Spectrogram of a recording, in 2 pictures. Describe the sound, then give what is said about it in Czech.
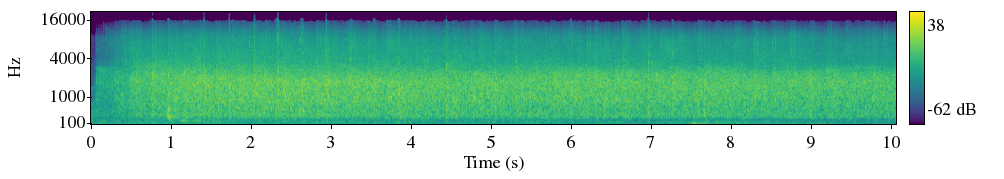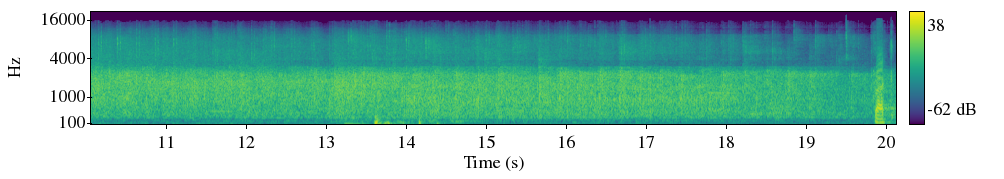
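Sustained audience applause for Dr. Telička at the end of a discussion, a dense steady wash of many hands clapping that holds for about twenty seconds before tapering slightly at the end. “Tahle ten, tahle ten potlesk budete muset ještě jednou zopakovat pro pana doktora Teličku.”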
